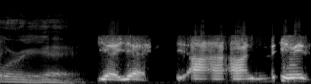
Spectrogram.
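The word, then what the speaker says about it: Traoré: Can you please pronounce his last name, Muta, the South African president? Traore name. Yeah, Ibrahim Traore. Traore, yeah.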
